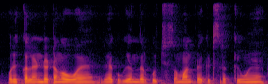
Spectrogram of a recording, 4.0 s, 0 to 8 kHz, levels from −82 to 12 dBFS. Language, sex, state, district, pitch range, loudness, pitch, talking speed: Hindi, male, Uttar Pradesh, Shamli, 115-120 Hz, -21 LUFS, 115 Hz, 225 wpm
